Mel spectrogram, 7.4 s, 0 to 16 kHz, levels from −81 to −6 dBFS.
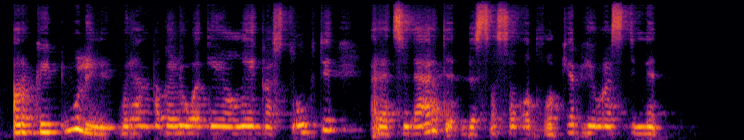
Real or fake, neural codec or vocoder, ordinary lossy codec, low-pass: fake; codec, 44.1 kHz, 2.6 kbps, DAC; Opus, 64 kbps; 14.4 kHz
